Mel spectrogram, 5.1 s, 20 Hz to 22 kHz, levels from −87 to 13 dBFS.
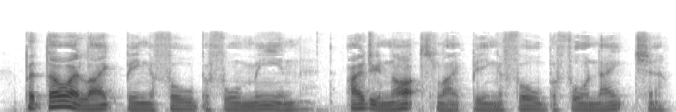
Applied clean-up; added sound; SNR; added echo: none; none; none; none.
